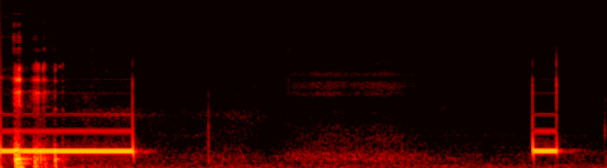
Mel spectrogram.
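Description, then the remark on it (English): A phone ringback tone of an outgoing call that goes to voicemail purrs loudly for over a second, falls silent through a long pause of faint background hiss, then starts a second ring near the end. “It's ringing, huh?”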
